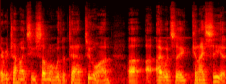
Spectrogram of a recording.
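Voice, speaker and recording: The room echo is audible as a man talks at a fairly quick pace. His pitch is medium and his intonation fairly even. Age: 80s+. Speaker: retired private investigator. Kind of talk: casual monologue. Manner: halting.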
